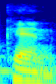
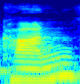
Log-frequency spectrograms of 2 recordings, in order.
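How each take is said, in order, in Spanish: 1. La vocal es igual a la de 'thank'. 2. La vocal es diferente a la de 'thank'. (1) "sino can, como thank you" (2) "no suena can"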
